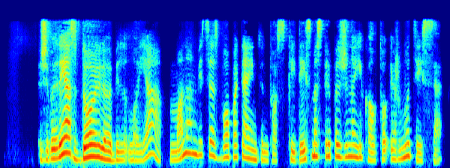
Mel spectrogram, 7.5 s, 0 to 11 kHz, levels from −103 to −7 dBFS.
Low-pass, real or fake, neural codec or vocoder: 7.2 kHz; fake; codec, 16 kHz, 0.5 kbps, X-Codec, WavLM features, trained on Multilingual LibriSpeech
